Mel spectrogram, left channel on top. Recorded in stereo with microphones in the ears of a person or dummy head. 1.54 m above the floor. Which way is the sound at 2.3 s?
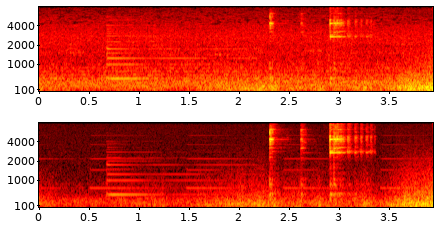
35° right (ahead or behind).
